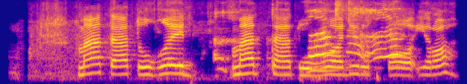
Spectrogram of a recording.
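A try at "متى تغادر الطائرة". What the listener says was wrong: Matanya yang panjang di ta, bukan di ma.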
